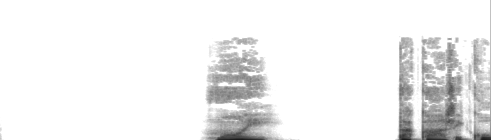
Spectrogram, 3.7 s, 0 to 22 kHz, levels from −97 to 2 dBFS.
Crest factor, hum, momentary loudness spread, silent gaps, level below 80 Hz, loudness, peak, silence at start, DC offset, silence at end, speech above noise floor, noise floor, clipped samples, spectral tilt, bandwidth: 20 dB; none; 8 LU; none; -48 dBFS; -20 LUFS; -4 dBFS; 1.6 s; under 0.1%; 0 s; over 72 dB; under -90 dBFS; under 0.1%; -7 dB/octave; 14 kHz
